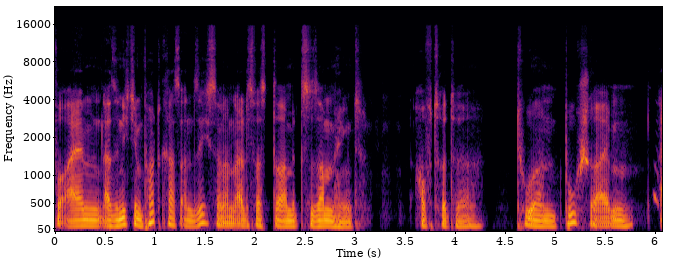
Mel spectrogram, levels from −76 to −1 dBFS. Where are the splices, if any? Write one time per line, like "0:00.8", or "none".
none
